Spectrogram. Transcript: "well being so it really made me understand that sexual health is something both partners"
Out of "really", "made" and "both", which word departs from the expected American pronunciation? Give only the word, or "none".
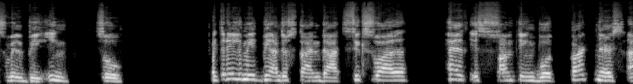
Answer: both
